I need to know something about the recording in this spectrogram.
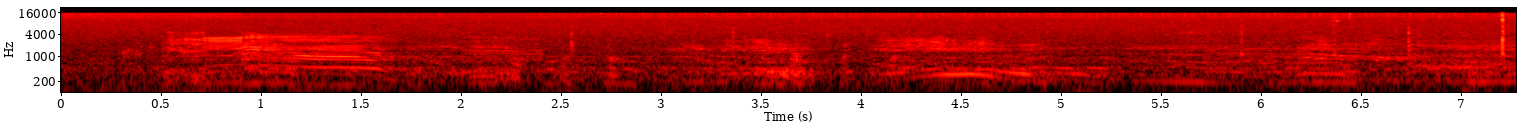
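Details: Several red deer roar at once during the rut in Kopački rit Nature Park, Croatia, a no-hunting reserve; their drawn-out, harmonic bellows overlap, rising and falling.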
